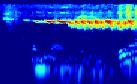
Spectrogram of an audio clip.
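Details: Double-collared seedeater song: a clear high whistle slides into a rapid, rattling trill of repeated notes, while a man talks in Portuguese in the background.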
